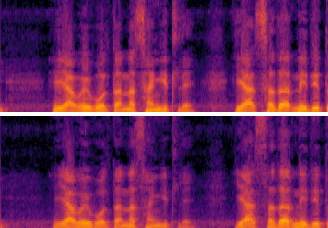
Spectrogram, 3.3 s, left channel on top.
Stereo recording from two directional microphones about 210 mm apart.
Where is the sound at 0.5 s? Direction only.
30° left (ahead or behind).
